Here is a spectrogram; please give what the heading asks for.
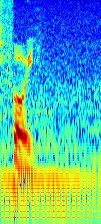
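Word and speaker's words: Fowey: On the far side is the town of Foy. It's spel but is pronounced Foy.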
